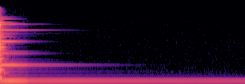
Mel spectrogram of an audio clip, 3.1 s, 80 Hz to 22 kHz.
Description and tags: Recording direct to PC back in 1999. Hitting a 6" spackle knife with a wrench or a screwdriver (I forget).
